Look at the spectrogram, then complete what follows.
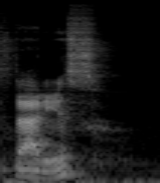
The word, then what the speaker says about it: Thaddius: sure you have questions firstly my name is Thaddius no I'll do spell that d h a d d e s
